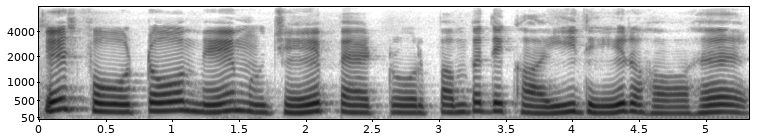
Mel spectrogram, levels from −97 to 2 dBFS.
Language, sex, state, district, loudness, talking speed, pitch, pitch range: Hindi, female, Madhya Pradesh, Umaria, -15 LUFS, 110 wpm, 200 Hz, 185-220 Hz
